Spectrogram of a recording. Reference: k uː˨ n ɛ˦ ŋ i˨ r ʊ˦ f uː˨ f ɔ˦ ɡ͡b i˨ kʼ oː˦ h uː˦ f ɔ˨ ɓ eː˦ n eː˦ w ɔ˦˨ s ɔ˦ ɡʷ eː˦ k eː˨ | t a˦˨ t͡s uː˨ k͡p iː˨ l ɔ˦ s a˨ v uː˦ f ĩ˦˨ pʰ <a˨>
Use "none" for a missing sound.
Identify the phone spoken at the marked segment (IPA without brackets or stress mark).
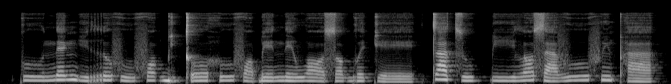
a˨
